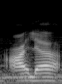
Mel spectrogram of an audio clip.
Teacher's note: حمزہ نہیں پڑھنا، عین کو، اعلیٰ عین کی آواز نکال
